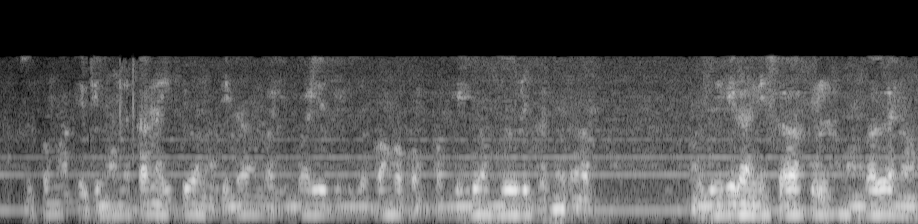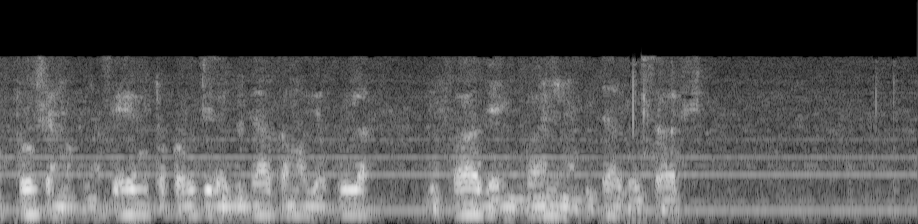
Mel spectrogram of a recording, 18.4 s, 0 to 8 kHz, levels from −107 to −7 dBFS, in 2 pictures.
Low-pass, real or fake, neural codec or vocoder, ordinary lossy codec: 7.2 kHz; fake; codec, 44.1 kHz, 7.8 kbps, DAC; AAC, 16 kbps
